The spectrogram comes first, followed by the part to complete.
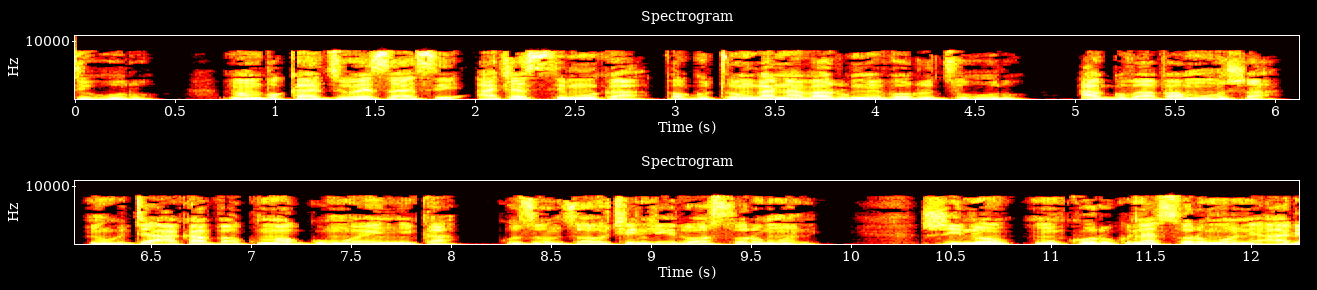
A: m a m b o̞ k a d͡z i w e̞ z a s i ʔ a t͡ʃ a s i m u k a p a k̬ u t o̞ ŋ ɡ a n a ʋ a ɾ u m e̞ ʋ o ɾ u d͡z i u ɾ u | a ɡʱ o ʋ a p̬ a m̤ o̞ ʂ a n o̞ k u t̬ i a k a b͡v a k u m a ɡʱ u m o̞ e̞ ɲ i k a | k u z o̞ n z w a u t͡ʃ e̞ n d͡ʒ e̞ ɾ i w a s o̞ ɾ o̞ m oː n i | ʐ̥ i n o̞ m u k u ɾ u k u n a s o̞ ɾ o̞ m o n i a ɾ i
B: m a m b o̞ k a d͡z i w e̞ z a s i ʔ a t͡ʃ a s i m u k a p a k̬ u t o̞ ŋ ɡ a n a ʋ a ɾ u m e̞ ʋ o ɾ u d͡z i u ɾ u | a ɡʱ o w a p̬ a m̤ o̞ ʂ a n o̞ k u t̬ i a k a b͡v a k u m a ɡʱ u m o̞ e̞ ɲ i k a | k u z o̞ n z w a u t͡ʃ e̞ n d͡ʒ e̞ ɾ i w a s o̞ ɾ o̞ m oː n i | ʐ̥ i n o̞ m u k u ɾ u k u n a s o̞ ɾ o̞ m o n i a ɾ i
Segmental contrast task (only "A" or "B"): A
